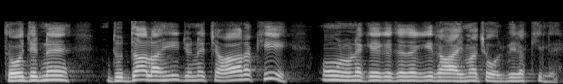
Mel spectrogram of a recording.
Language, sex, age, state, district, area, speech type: Dogri, male, 45-60, Jammu and Kashmir, Jammu, rural, spontaneous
